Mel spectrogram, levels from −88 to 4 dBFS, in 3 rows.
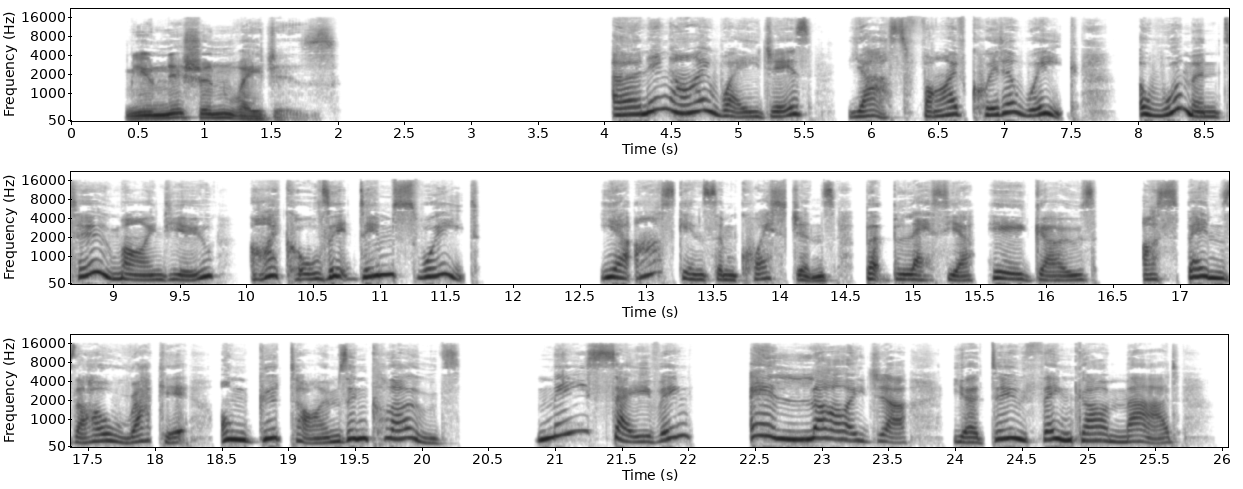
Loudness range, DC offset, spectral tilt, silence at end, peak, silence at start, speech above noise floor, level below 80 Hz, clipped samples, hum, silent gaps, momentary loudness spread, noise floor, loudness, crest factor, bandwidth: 3 LU; under 0.1%; -5 dB/octave; 0.4 s; -2 dBFS; 0.4 s; over 73 dB; -54 dBFS; under 0.1%; none; none; 10 LU; under -90 dBFS; -17 LUFS; 16 dB; 16.5 kHz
